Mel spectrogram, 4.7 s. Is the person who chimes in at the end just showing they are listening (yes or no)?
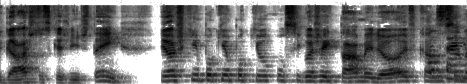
no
